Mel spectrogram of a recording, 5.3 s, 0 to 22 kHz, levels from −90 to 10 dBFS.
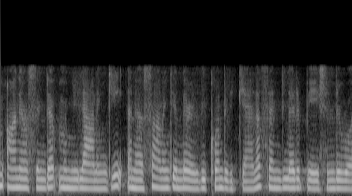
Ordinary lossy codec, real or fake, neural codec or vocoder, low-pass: none; fake; codec, 16 kHz, 1.1 kbps, Voila-Tokenizer; 5.4 kHz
